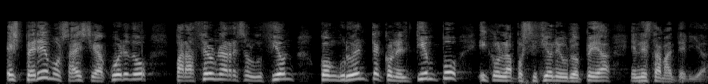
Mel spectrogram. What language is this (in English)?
Spanish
